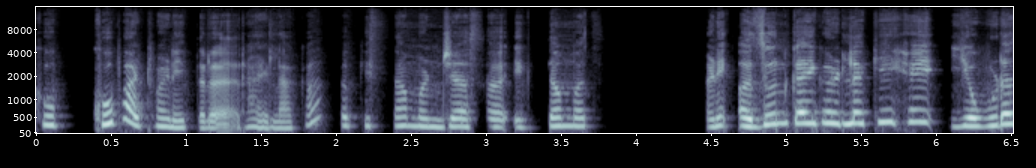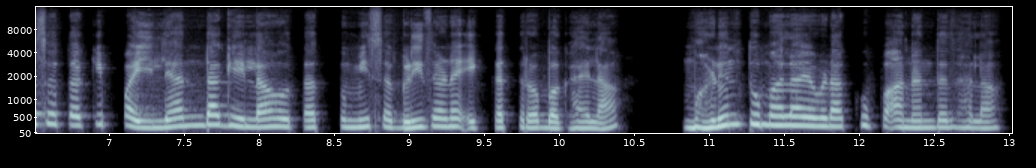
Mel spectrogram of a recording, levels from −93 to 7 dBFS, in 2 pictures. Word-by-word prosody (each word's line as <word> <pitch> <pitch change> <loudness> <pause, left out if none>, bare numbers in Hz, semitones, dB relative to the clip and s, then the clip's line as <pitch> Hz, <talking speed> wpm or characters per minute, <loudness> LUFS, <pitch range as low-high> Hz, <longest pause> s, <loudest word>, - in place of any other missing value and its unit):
खूप 265 -2 -1 0.2
खूप 295 +3 +4
आठवणीत 225 -7 0
र 185 - -1 0.2
राहिला 185 -4 -4
का 340 - -6 0.2
तो 250 - -3
किस्सा? 245 +1 -6
म्हणजे 225 -2 0
असं 220 -1 -2
एकदमच. 235 +4 -2 0.8
आणि 230 +3 +1
अजून 275 +7 +5
काही 315 0 +7
घडलं 320 -1 +5
की 355 0 +2
हे 360 +1 0 0.3
एवढंच 250 +6 +5
होतं 285 -3 -1
की 285 - -6
पहिल्यांदा 235 +5 +1
गेला 220 -4 +1
होतात 210 -2 -2 0.2
तुम्ही 210 +1 -1
सगळी 205 -4 0
जण 230 -1 +1
एकत्र 195 -1 -2
बघायला, 180 0 -3 0.5
म्हणून 205 +8 +4
तुम्हाला 265 -3 +3
एवढा 235 -2 +3
खूप 250 -3 -7
आनंद 200 -1 -2
झाला? 195 -2 -5
230 Hz, 155 wpm, -19 LUFS, 200-260 Hz, 0.8 s, काही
